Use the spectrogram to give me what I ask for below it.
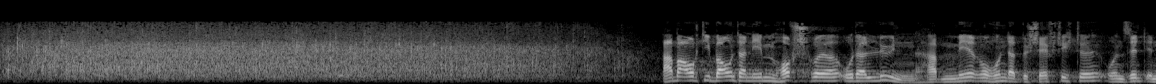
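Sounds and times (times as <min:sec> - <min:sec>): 
audience applause: 0:00.0 - 0:06.4
speech: 0:06.6 - 0:11.5.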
